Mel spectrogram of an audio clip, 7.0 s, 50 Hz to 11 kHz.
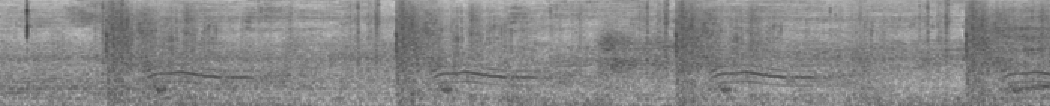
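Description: Gunfire in the Silent Hill 3 video game, several sharp shots spaced a couple of seconds apart over a dense droning game soundscape with whining tones.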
